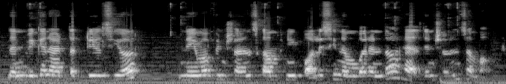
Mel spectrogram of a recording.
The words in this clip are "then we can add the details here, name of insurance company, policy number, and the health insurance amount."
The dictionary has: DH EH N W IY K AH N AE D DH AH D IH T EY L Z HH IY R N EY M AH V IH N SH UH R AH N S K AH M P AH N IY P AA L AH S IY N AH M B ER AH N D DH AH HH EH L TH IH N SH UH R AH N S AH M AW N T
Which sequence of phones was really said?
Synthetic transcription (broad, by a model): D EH N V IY K AH N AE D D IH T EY L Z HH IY R N EY M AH P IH N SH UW R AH N S K AH M P AH N IY P AA L AH S IY N AH M B ER AH N D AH HH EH L T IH N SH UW R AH N S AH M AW N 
